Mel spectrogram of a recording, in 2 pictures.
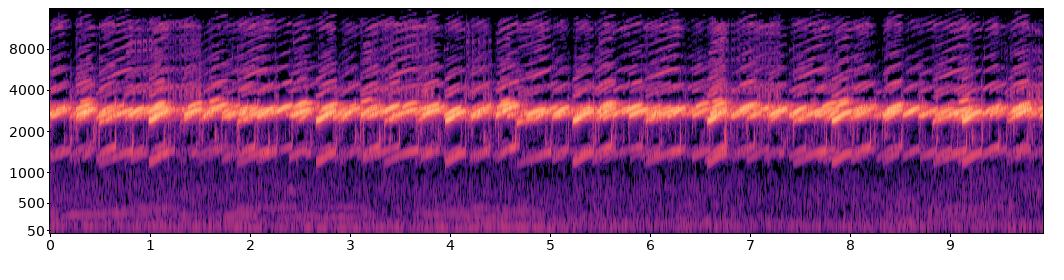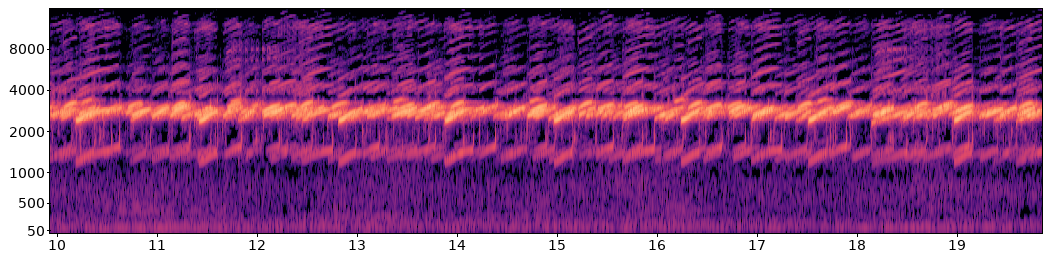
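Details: Massed northern spring peepers sing from wetlands of the Chezzetcook salt marsh, Nova Scotia, Canada, at dusk in May 2020; high piping peeps pile over one another in a relentless ringing chorus with no pause.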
